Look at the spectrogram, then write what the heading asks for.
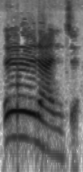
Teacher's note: o ni cho'zib aytyapsiz.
